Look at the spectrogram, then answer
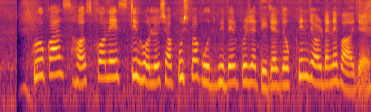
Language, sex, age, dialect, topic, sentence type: Bengali, female, 18-24, Rajbangshi, agriculture, question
